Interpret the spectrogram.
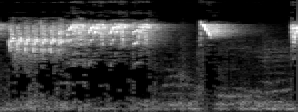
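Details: Sunbird call for luring birds onto birdlime: a long, dense, high-pitched chattering trill that trails off, followed by two sharp, bright, downward-sliding squeaks.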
